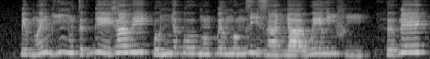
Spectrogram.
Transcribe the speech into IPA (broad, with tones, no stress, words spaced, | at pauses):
k͡pe˨ɡʷɛ̃˨˦ ɡ͡bi˨˦ɲũ˧tə˨ ɡ͡beː˦˨ɣã˦veː˦k͡po˨ ɲə˦ɓoː˦ɡʷũ˧ ɓə˧lŋo˧ŋzi˦˨ zã˨ɲaː˨ we˦li˦fi˨ | hə˨ɓɛ̃˦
